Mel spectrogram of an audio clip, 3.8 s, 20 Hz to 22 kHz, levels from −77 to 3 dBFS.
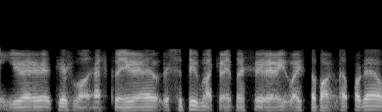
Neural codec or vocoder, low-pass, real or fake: codec, 16 kHz, 0.5 kbps, FreqCodec, larger model; 3.6 kHz; fake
